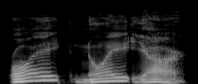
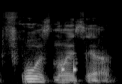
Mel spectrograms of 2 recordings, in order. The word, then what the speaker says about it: Frohes Neues Jahr: Dennis, we wanted to start by saying Froy Neu Jahr. How was that? Wasn't that bad? Frohes Neues Jahr. Okay, yeah. Is how you say it.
